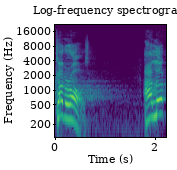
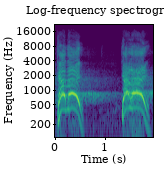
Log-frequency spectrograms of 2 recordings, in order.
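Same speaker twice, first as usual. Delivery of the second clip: calling out; 8 semitones higher, slower than usual. Retold or imitated. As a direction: call her name up through the floor. Calling wife from under house.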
